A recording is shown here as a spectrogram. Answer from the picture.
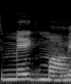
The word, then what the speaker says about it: Mi'kmaq: It's Mi'kmaq. – Mi'kmaq. – We were saying Mi'kmaq, or like, not, we weren't saying Mi'kmaq, but we were saying like Mi'kmaq, like.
